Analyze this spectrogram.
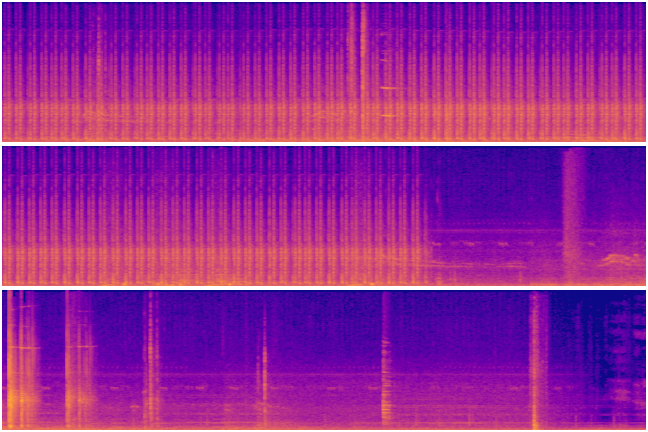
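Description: Footsteps thud on creaky wooden floorboards.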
